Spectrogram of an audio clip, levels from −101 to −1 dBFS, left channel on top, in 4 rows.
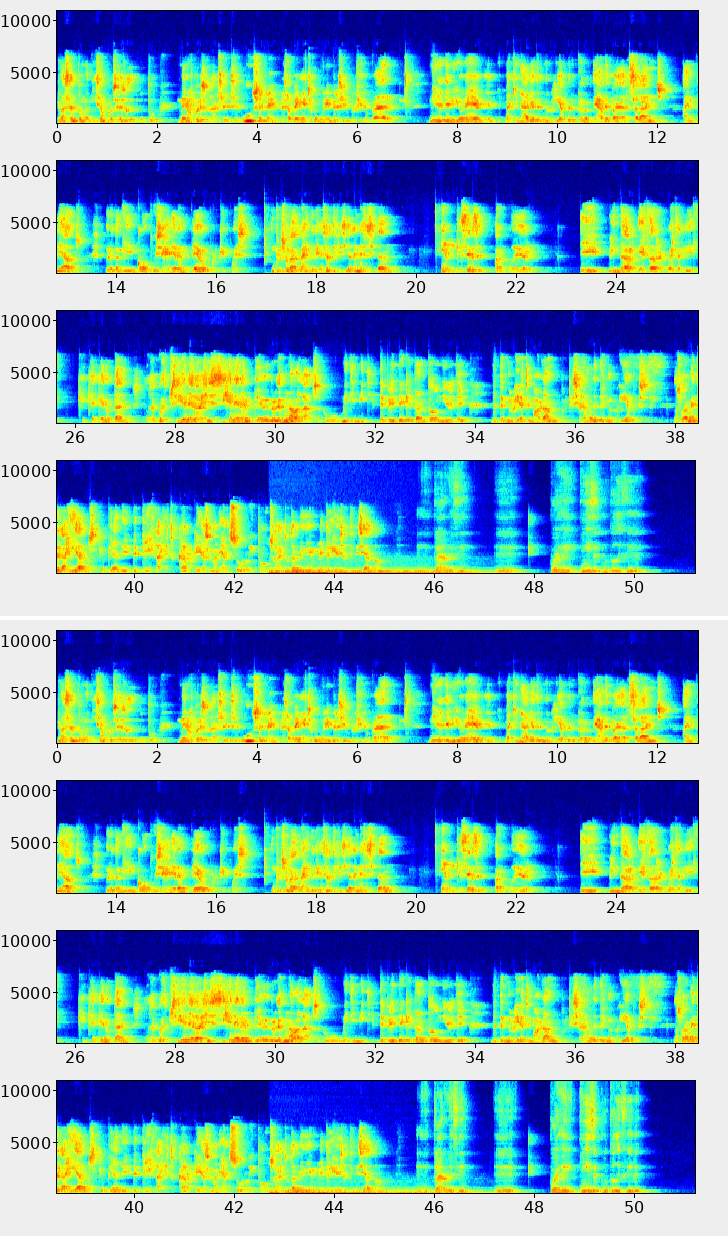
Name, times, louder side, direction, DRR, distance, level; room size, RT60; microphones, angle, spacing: voice 1, 0.0-12.2 12.5-16.6 16.9-19.5 20.4-22.4 23.3-25.6 26.1-44.9 47.9-48.0, left 1 dB, 10° left, 1 dB, 0.8 m, -23 dB
sound 1, 42.7-47.5, left 4 dB, 30° left, 0.4 m, -23 dB
voice 2, 45.6-46.7 47.2-47.7 48.3-50.1, right 2 dB, 70° right, 1 dB, 0.9 m, -27 dB
11.5 x 6.8 x 3.1 m, 0.89 s
head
